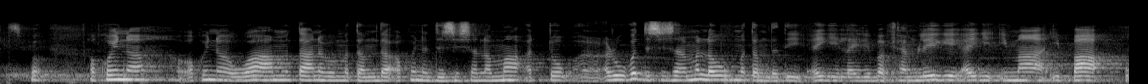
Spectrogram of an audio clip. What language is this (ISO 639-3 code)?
mni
